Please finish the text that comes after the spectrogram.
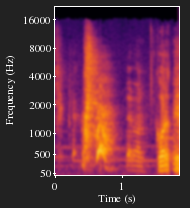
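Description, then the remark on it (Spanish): One sharp, loud sneeze bursts out, followed by a brief laugh and a few quick spoken words from the same person. “digo salud.”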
